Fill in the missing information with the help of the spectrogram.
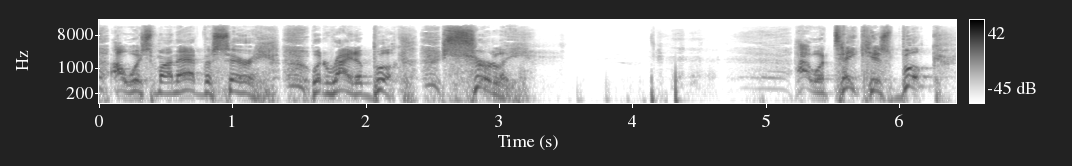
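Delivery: loud, driving, chanted sermon shout; full-force preaching. Acted. Preacher daring the devil to write a book, full-force preaching. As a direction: hammer each repeated wish at full cry.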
